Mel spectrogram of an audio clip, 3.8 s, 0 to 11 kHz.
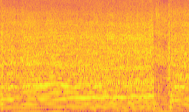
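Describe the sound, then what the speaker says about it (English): A BMW E39 M5's V8 in the racing game Assetto Corsa holds a steady, loud revving drone, then briefly drops and swoops near the end. "Yeah, it does have a very distinct V8 sound to it."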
